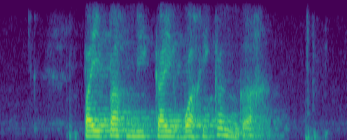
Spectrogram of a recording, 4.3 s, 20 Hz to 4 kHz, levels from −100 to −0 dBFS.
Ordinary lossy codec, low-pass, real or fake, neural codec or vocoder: Opus, 16 kbps; 3.6 kHz; real; none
